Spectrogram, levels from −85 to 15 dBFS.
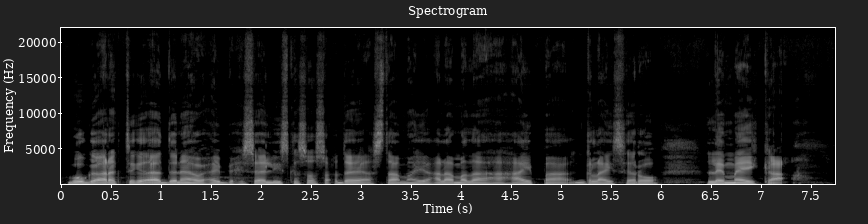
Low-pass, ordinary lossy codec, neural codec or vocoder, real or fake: none; none; none; real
